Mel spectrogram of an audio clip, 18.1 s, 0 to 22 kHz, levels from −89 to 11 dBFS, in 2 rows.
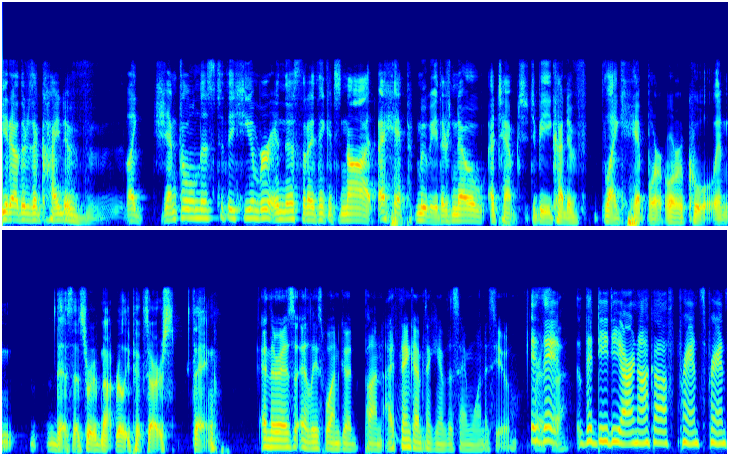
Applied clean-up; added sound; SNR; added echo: none; none; none; none.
